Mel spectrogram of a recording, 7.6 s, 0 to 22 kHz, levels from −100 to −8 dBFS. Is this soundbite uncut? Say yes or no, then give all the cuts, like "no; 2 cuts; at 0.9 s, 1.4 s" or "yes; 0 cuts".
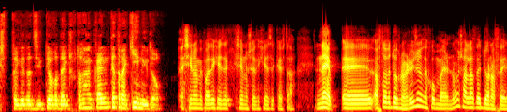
yes; 0 cuts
